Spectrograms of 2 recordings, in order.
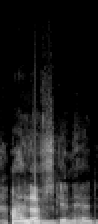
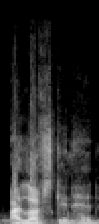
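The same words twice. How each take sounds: First: The woman mimicked in an altered voice on the repeat; imitating her, repeated. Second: Mildly louder quoted woman, first take; a light imitation of her saying it plainly; imitating her. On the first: Narrator mimics the older woman at the bar in a put-on voice. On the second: The woman at the bar, lightly imitated, saying it the first time. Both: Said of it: "And she's like".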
